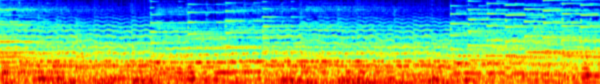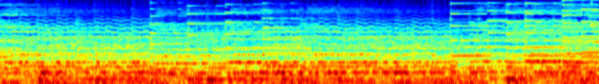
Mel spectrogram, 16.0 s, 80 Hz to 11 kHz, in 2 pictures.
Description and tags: short loops 20 02 2015 3
made in ableton live 9 lite
- vst plugins : Alchemy
- midi instrument ; novation launchkey 49 midi keyboard
you may also alter/reverse/adjust whatever in any editor
please leave the tag intact
gameloop game music loop games dark sound melody tune church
